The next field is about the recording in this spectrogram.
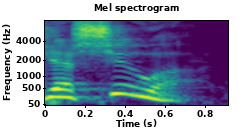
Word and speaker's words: Yeshua: It was Yeshua. That's how you would say his name in Hebrew.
